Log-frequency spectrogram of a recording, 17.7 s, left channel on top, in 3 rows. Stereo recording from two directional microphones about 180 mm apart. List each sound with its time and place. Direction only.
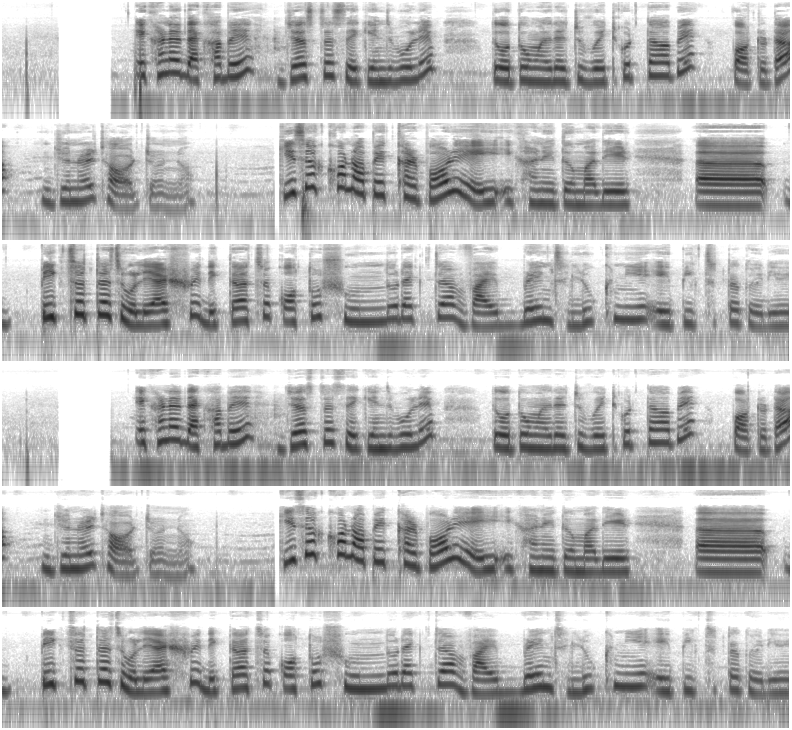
0.9 s speech: 20° left (ahead or behind)
12.0 s speech: 35° left (ahead or behind)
